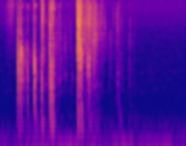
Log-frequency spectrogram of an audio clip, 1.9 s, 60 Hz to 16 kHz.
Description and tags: Stein Aufschlag mit langem Decay 03
Recorded originally in M-S at the lake of "Kloental", Switzerland. Stones of various sizes, sliding, falling or bouncing on rocks. Dry sound, no ambient noise.
bouncing, close-miking, hit, movement, nature, sliding, stone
